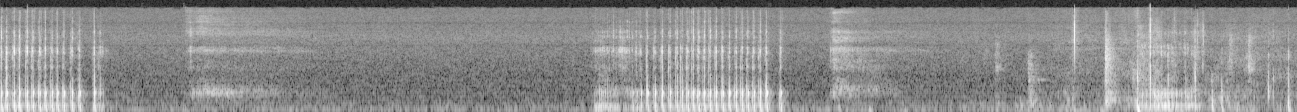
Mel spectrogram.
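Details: Boston Terrier snoring in its sleep: long, rattling, buzzy snores with soft nasal breaths between them, then a few clicking snuffles near the end.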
